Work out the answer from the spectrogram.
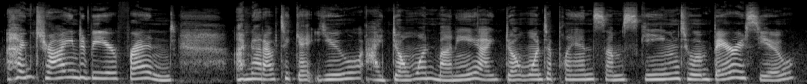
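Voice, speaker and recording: Bright, earnest young woman, played by an actress. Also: fairly high pitch, measured pace. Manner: patient, reassuring, sincere. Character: kind, earnest, encouraging young female friend. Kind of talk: audio drama dialogue.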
